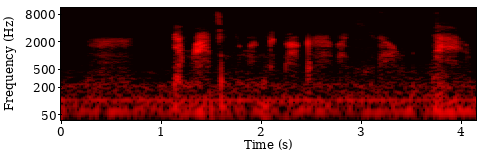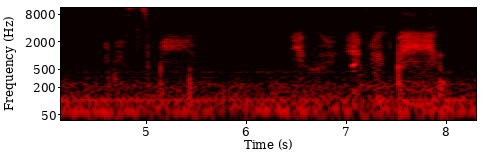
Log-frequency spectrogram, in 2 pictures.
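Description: Very faint whispering and breathy mouth sounds from a woman, in short puffs with small mouth clicks between them.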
